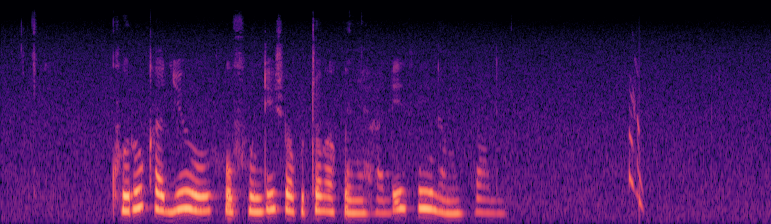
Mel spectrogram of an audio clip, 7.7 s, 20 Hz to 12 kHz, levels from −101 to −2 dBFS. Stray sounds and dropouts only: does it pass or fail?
fail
